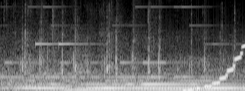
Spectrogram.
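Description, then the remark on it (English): Horse hooves clip-clop in a steady, even rhythm at moderate volume, over a sustained droning tone, with a sharp rising sweep near the end. “Horses, betting.”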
